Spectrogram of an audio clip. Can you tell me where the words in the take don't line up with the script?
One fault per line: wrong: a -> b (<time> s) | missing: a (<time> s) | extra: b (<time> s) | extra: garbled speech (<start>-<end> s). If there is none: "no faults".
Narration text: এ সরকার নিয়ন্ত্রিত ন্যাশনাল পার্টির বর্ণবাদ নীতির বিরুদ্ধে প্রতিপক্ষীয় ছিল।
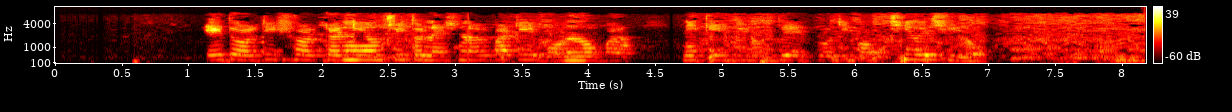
extra: দলটি (1.3 s)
